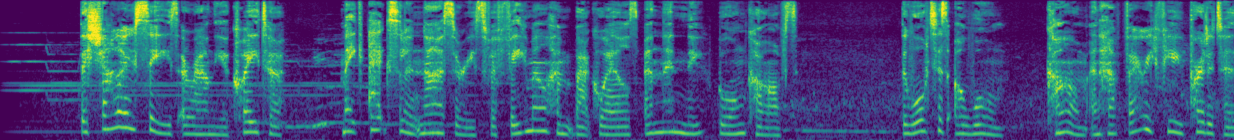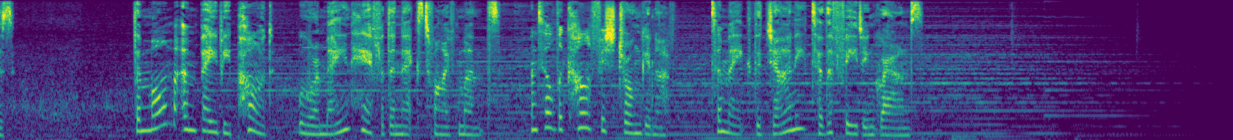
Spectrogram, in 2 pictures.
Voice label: english british documentaries

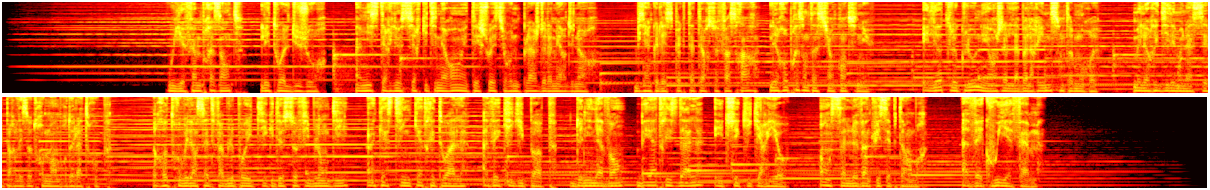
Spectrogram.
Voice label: french movie trailers

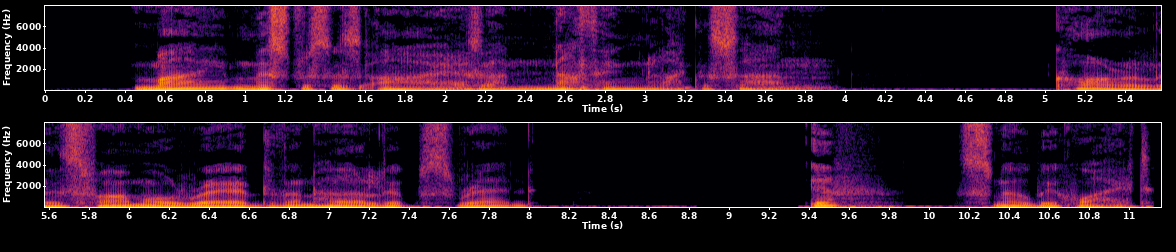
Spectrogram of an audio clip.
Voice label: english scottish others

